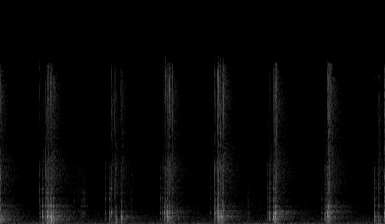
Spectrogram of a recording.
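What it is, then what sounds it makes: Wooden end-grain cutting board tapped with nails. Long acrylic nails and fingertips tap quickly on a large, thick, solid wooden end-grain butcher block cutting board resting on a counter. The sound comes in short, irregular clusters of dull, woody clicks with a mid-range knock and a bright edge, and each one dies away almost instantly between bursts.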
